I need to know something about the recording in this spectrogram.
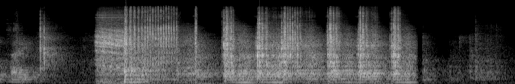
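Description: A cordless drill whirs, driving screws into wood.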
